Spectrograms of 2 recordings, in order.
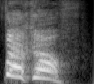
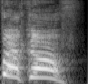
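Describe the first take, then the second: No difference in how they are said.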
